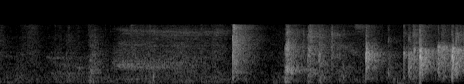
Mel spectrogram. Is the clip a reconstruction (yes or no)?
no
